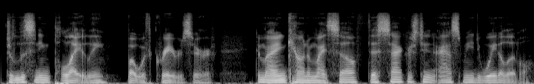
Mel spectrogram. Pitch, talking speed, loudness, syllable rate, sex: 95 Hz, 225 wpm, -19 LUFS, 7.0 syllables/s, male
